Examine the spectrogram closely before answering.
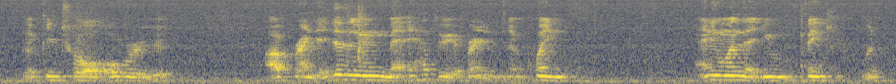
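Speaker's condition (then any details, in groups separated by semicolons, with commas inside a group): Traumatic brain injury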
